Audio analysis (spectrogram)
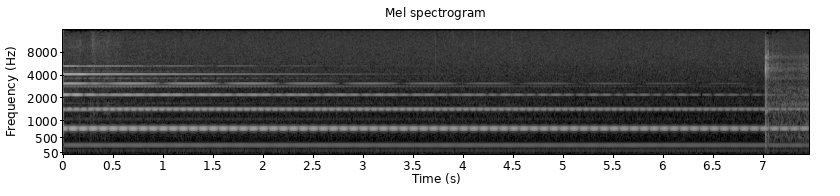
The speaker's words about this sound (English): the sound of this bell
